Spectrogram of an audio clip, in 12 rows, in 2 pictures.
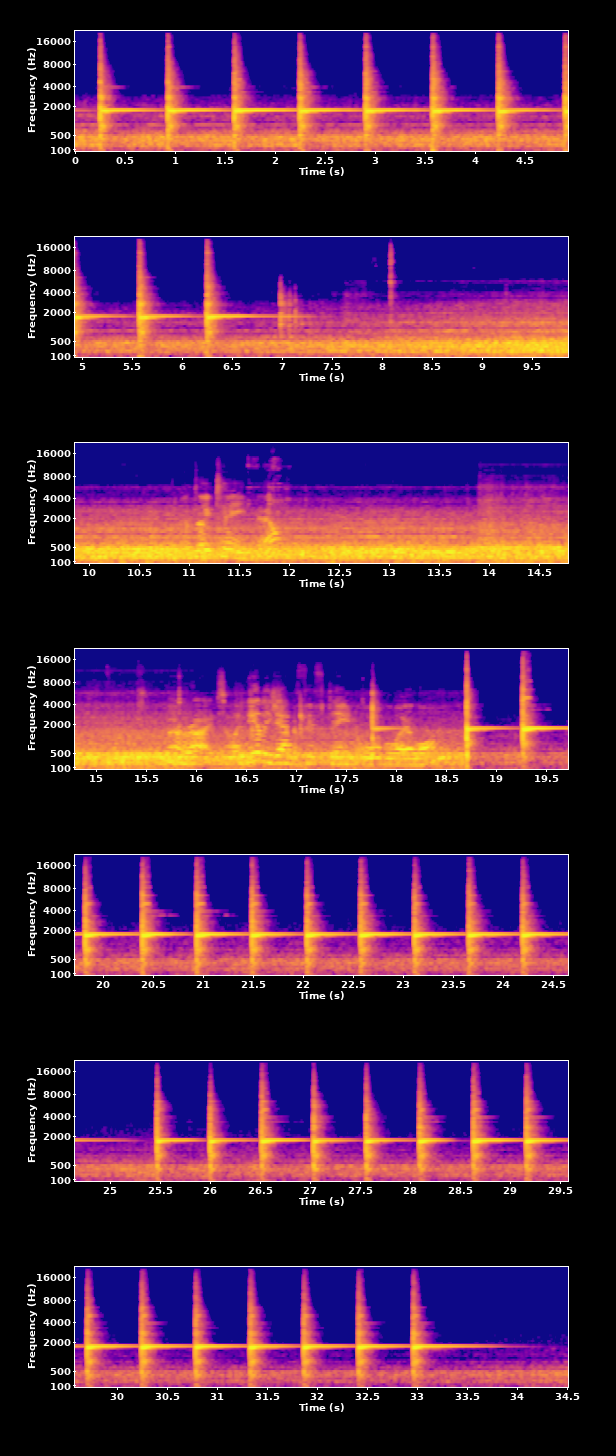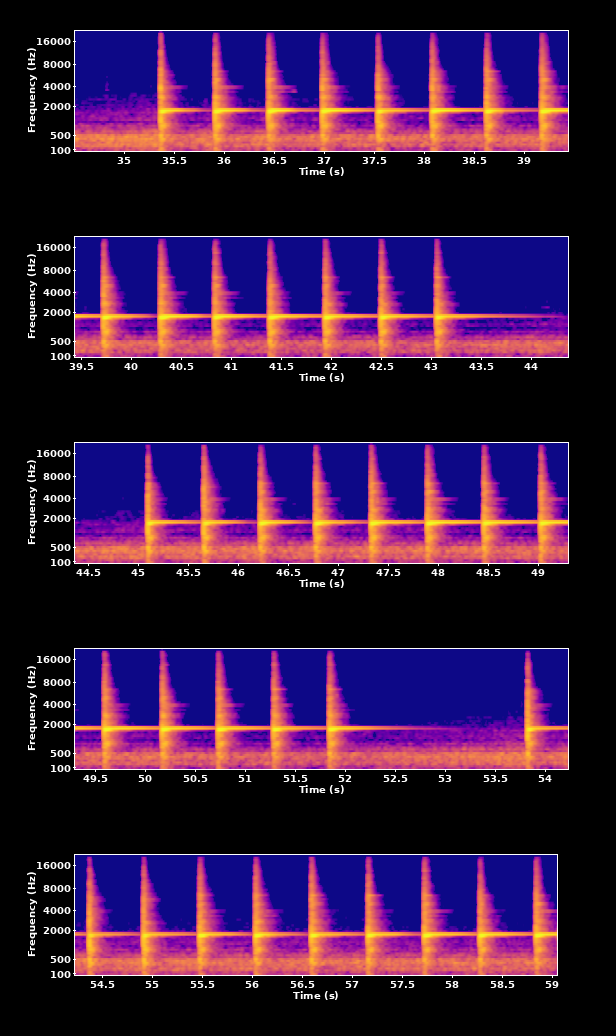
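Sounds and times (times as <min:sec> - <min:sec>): hammer striking steel on anvil: 0:00.1 - 0:07.4, 0:14.9 - 0:33.9, 0:35.4 - 0:44.0, 0:45.1 - 0:52.6, 0:53.8 - 0:59.0
anvil ringing: 0:00.2 - 0:07.3, 0:15.8 - 0:24.9, 0:25.5 - 0:33.8, 0:35.4 - 0:44.0, 0:45.1 - 0:52.6, 0:53.8 - 0:59.0.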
